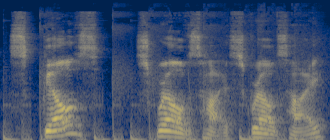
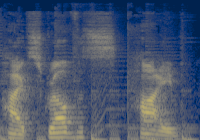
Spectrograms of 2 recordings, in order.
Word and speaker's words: Skrelv's Hive: Okay, Tainted Observer 132, Voidwing Hybrid 73 cents, Venser Corpse Puppet 19 cents, Skrelv's high. I knew it. Hive, Skrelv's hive. I said it wrong twice.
